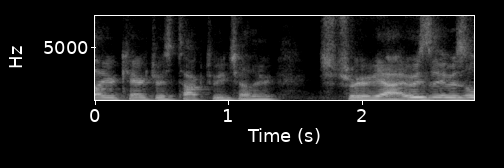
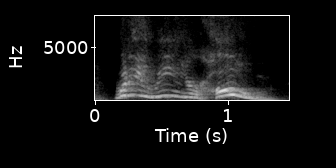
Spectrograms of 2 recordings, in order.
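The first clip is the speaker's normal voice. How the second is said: put-on cartoon mouse voice; 7 dB louder than usual. Doing a Mickey Mouse impression outside a store, talking to Patrick: Mickey Mouse voice. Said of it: "my impression of Mickey Mouse".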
